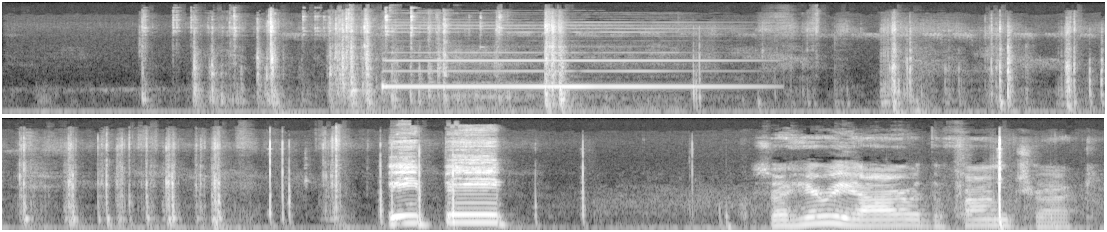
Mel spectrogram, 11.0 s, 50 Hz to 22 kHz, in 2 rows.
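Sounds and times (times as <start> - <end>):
low steady hum: 0.0 - 11.0
high-pitched beep: 1.9 - 3.9
clicking and rattling: 4.1 - 7.4.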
